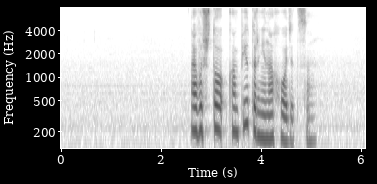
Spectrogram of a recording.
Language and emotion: Russian, neutral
